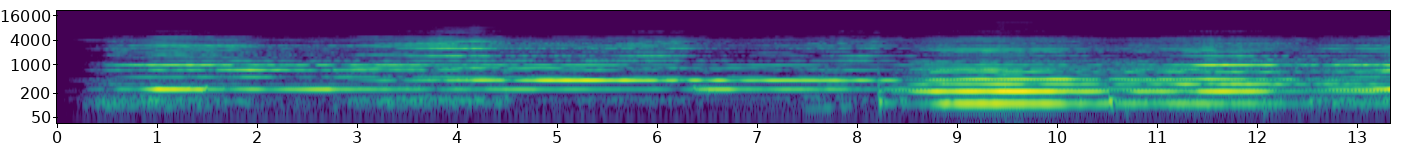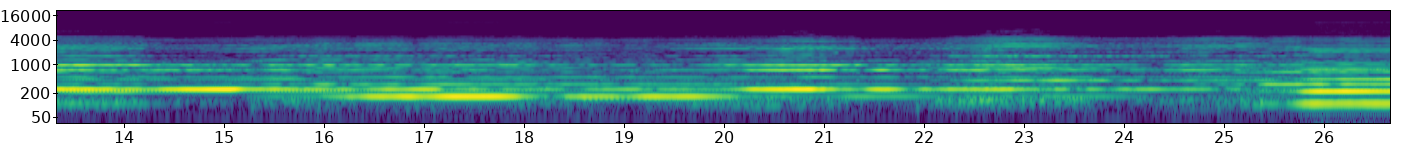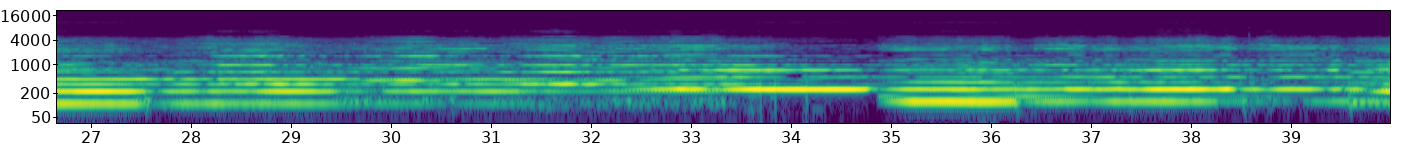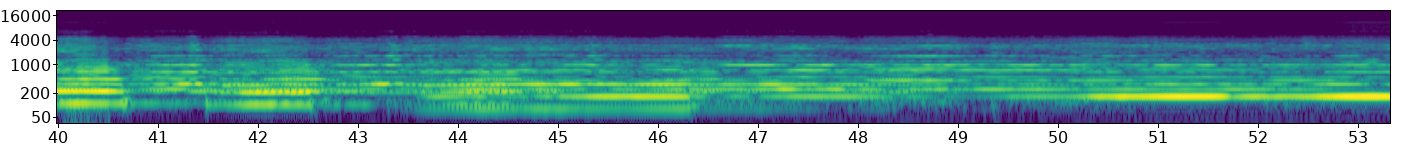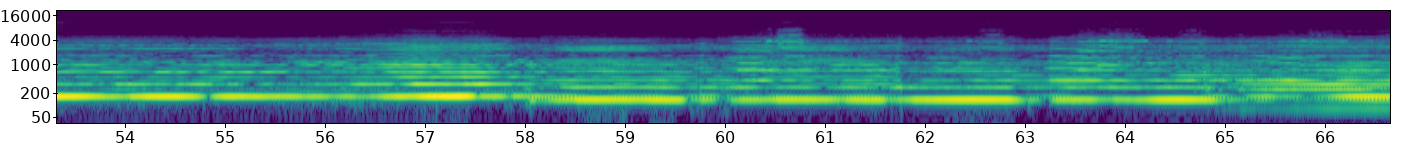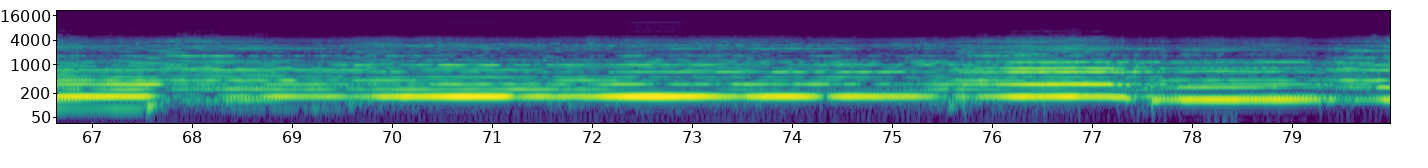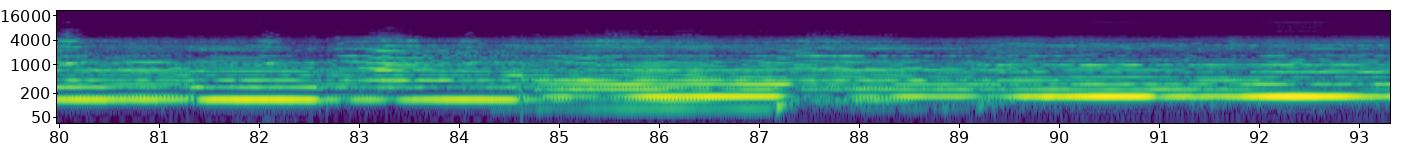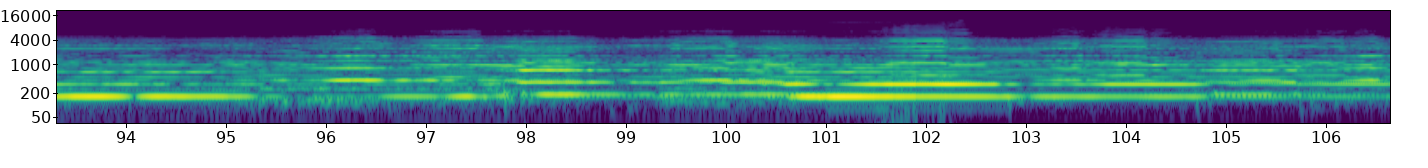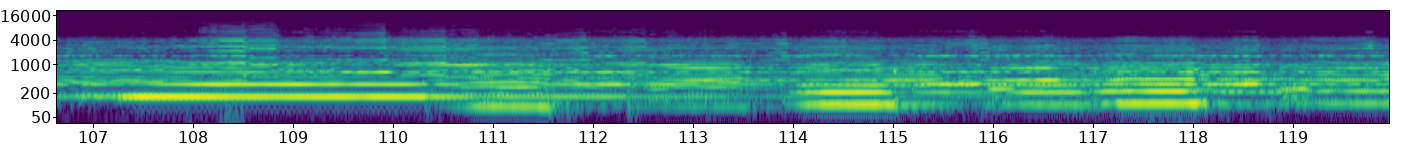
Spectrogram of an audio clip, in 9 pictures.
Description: for bowed electric guitar.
